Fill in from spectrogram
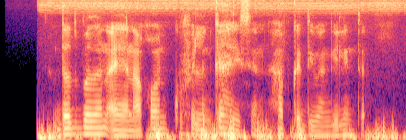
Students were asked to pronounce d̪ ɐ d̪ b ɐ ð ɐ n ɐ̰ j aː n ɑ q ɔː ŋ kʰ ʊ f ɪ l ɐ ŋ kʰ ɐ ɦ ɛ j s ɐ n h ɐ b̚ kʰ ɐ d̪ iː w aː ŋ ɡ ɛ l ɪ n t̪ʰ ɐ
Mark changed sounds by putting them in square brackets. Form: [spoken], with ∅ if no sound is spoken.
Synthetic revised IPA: d̪ ɐ d̪ b ɐ ð ɐ n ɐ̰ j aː n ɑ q ɔː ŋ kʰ ʊ f ɪ l ɐ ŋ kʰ ɐ ɦ ɛ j s ɐ n h ɐ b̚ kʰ ɐ d̪ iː w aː ŋ ɡ ɛ l ɪ n t̪ʰ ɐ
